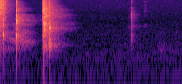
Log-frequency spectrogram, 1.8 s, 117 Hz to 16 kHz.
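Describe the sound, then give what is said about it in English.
A can of White Claw hard seltzer cracks open: a few sharp metallic snaps with a short burst of bright fizzing hiss, then a single faint click after a pause. No one speaks. “I got the official AH101 drink of level 160, which is a white claw.”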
